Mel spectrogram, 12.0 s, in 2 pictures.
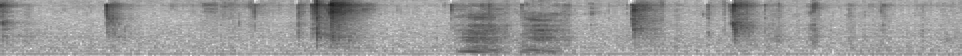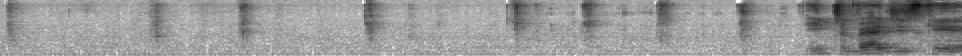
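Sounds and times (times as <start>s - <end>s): steady low hum: 0.0s - 12.0s
crunchy chewing: 3.1s - 11.1s.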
